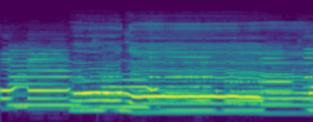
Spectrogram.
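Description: Lahu naw, a gourd mouth organ, playing dance music: several reedy notes held together that step from pitch to pitch, with a short slide at the start.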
